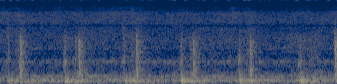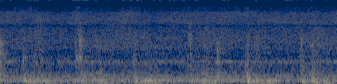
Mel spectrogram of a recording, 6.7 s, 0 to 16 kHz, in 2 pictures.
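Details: Lifespan Fitness TR1200B treadmill on first use: sharp slaps about twice a second over the running hum, clapping from the deck near the top area, likely tied to footfalls.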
